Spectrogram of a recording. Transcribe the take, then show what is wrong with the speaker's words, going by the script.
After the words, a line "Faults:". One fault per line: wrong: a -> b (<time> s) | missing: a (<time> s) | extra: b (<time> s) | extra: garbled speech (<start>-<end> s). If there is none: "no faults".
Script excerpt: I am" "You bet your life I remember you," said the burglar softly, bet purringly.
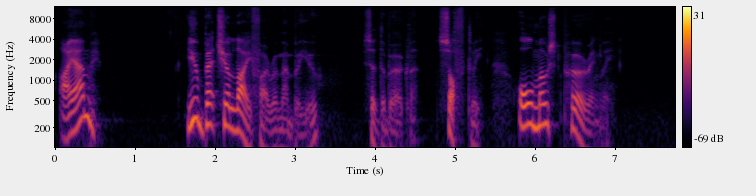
I am" "You bet your life I remember you," said the burglar softly, almost purringly.
Faults:
wrong: bet -> almost (5.8 s)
